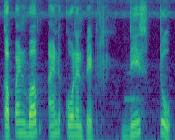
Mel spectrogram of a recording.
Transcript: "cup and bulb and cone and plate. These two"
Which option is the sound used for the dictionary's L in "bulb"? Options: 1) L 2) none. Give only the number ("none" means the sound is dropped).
2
